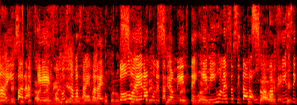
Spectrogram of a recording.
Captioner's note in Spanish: Hablan al unísono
